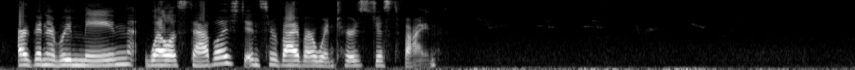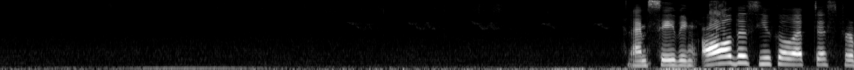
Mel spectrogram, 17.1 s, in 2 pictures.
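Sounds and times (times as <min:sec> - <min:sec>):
bird chirping: 0:04.4 - 0:16.2.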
